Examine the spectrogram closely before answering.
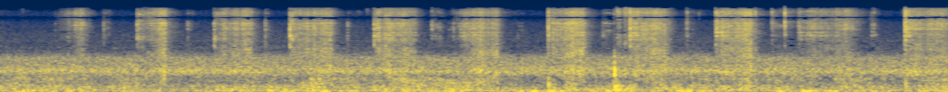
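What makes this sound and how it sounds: A thin metal blade scores a grid into a flat, solid piece of pink kinetic sand resting on the palm, scratching and crumbling the sand. Quiet, gritty scraping strokes repeat at an uneven pace, each a dry, bright hiss.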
